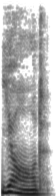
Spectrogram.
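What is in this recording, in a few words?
"yard", British English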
